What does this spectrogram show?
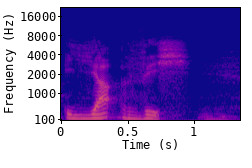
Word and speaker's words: Yahvé: Mais il est de communément utilisé qu'il ne pouvait que se prononcer de cette manière par Yahvé.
